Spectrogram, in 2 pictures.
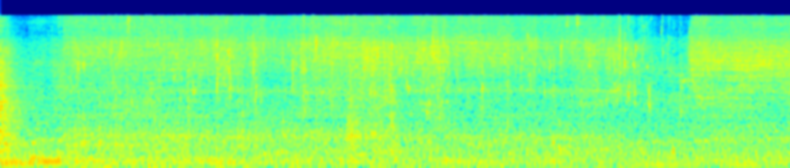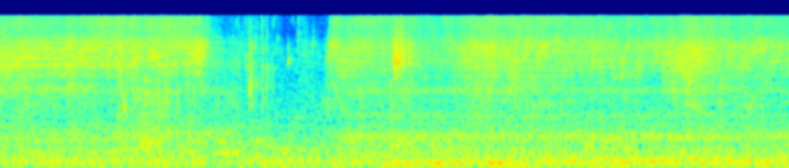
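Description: Fingers rub and scrub wet hair.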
